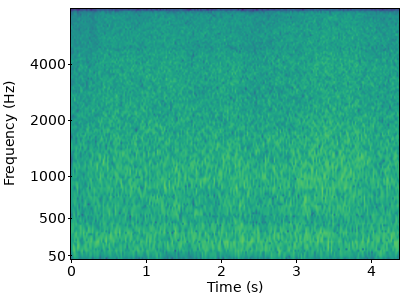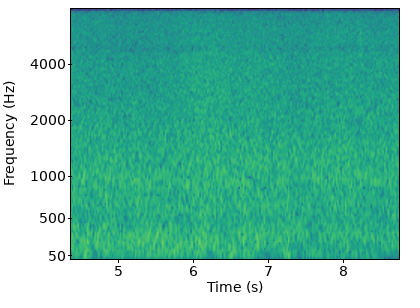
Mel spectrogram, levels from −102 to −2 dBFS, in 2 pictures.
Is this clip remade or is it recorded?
recorded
